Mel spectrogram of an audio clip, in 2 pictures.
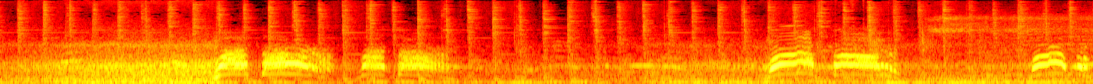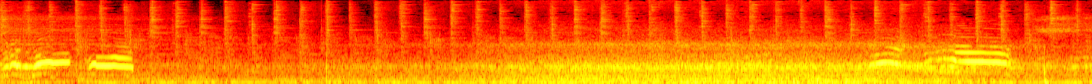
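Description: Fast muddy floodwater rushing steadily, swelling and easing. Men's voices shout over it in short calls a few times: about a second and a half in, around five and seven seconds, and near the end.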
